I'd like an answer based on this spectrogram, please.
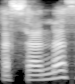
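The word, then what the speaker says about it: āsana: el nombre de asanas se tilda siempre en sánscrito la la la primera letra Entonces no se dice asanas sino asanas pero pasa que nosotros necesitamos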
